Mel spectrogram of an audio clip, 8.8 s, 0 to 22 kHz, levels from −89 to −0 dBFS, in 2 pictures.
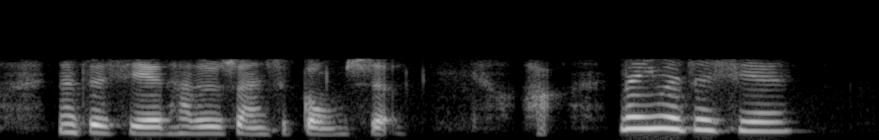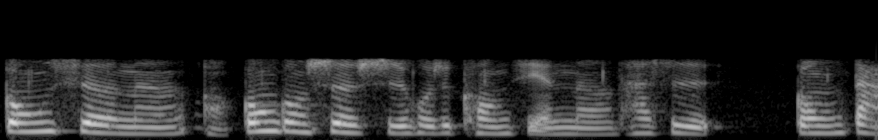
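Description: Nothing in this speech clip is technically wrong. It carries the narrow sound of a working G.711 telephone line, with the band running from about 300 Hz to 3.7 kHz and nothing above 4 kHz.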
